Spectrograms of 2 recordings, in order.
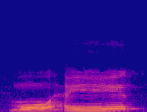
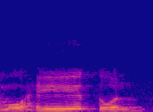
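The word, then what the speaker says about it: مُحِيط: harus dimatikan artinya disukun jadinya dibacanya mewah Rohim Muhir tokoh yang tebal besar sekolahnya kedelai kedengarannya muhith bukan muhitun karena ini akhir Kak kalimatnya salah satu ciri-ciri qolqolah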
